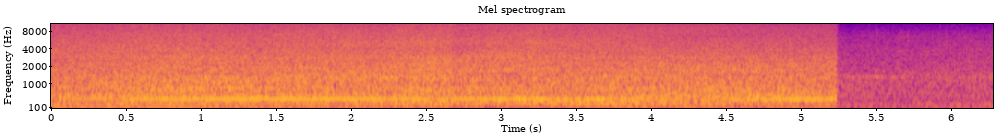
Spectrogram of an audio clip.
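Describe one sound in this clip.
A rail work vehicle rumbles past close by on the tracks.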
